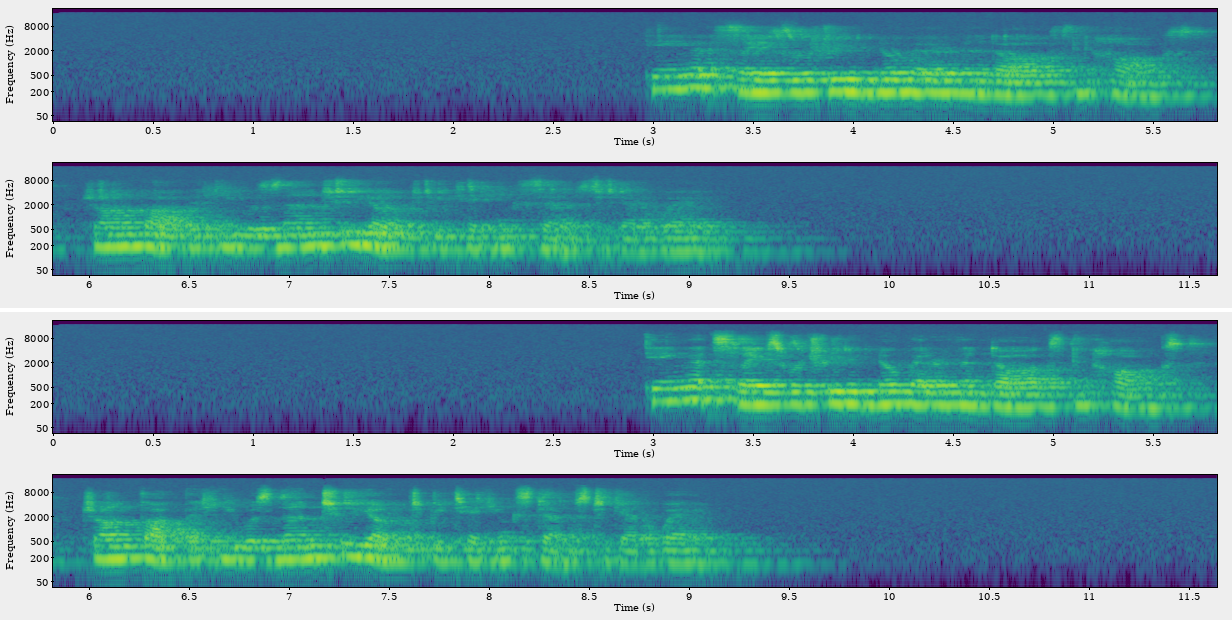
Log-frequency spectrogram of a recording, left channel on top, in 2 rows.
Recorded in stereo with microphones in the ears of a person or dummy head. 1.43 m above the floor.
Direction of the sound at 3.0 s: 55° right (ahead or behind).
